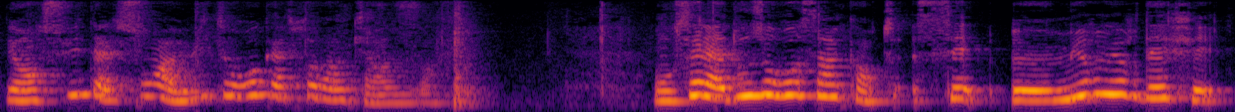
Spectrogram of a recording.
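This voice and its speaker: A woman's voice: sits high, lively intonation, normal speed, dark tone. A woman showing her craft purchases in a casual vlog, chatty and hesitant, with many fillers and self-corrections. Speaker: crafting vlogger. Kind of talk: casual product haul.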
